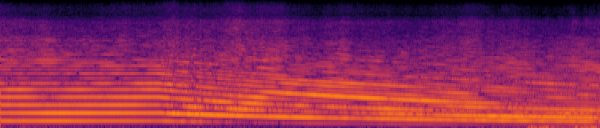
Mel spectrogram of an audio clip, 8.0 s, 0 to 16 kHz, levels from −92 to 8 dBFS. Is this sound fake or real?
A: real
